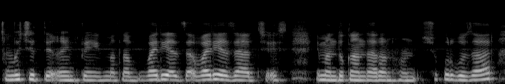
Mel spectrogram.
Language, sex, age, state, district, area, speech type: Kashmiri, female, 18-30, Jammu and Kashmir, Budgam, rural, spontaneous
